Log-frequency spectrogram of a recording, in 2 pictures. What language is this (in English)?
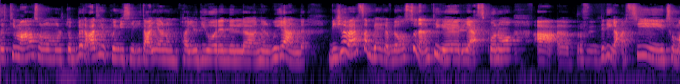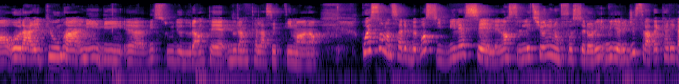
Italian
